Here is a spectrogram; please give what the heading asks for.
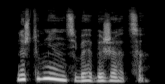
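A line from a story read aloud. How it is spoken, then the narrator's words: Sigh. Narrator (Russian): вздохнула я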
